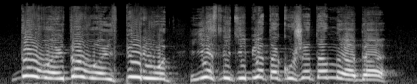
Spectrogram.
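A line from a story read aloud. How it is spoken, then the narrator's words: Shouted. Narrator (Russian): крикнул декан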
